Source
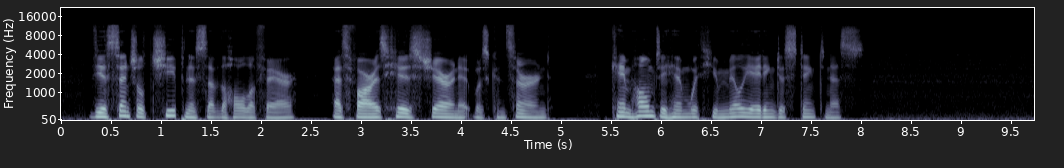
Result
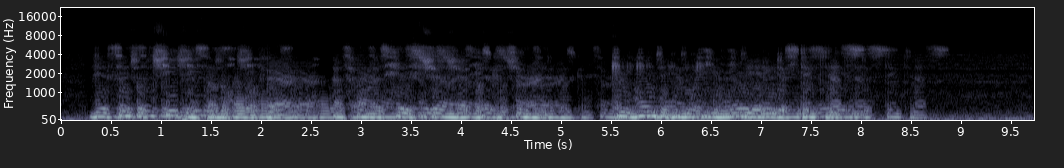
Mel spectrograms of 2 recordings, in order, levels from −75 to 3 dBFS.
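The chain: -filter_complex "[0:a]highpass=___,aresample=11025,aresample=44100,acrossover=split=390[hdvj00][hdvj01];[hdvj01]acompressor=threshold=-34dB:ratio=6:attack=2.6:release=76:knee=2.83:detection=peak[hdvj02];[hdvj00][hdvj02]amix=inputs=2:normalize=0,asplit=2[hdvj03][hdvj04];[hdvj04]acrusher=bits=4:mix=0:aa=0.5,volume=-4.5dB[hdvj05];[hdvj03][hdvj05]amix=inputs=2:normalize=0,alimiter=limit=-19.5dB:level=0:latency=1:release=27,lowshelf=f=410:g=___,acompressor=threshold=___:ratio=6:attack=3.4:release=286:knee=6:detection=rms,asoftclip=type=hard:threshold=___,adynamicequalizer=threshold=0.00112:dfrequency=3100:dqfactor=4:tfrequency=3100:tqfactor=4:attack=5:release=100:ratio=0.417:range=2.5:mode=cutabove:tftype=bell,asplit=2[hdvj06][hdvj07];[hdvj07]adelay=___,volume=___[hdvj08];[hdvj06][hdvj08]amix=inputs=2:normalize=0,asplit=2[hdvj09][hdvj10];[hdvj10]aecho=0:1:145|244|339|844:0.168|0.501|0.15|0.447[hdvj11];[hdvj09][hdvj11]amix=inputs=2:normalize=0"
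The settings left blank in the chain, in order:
57, 10, -27dB, -25.5dB, 26, -2dB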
